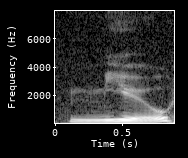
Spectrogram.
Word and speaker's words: mu: that's the Greek symbol so um this is pronounced Mew depending on how you want to say it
